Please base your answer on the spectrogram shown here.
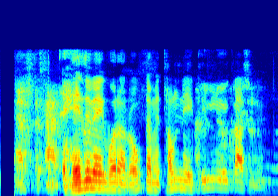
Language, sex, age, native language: Icelandic, male, 13, Icelandic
